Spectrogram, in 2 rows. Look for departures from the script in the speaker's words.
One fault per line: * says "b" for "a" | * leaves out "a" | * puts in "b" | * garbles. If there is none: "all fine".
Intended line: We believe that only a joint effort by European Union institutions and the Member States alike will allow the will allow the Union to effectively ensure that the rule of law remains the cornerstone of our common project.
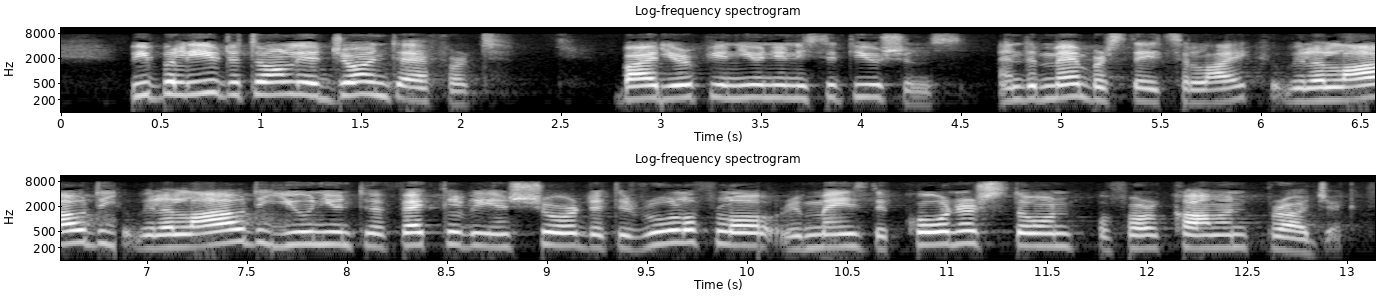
all fine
